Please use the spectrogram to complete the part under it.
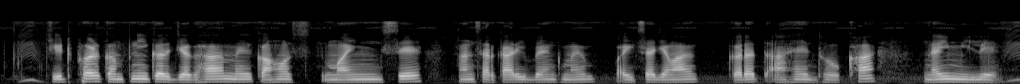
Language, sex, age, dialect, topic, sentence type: Chhattisgarhi, male, 18-24, Northern/Bhandar, banking, statement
